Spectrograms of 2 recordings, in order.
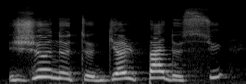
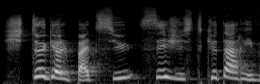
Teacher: in fast spoken French, the ne gets dropped easily and we eat a ton of letters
